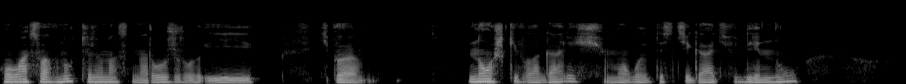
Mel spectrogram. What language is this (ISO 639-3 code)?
rus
